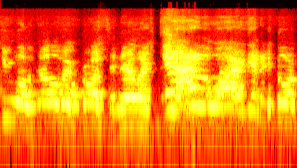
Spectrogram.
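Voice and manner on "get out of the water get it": frantic lifeguard yell. Retold or imitated. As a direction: shout her out of the water, going crazy. Lifeguards yelling again.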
